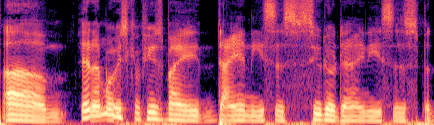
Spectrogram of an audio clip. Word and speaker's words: Dionysus: And I'm always confused by Dionysus, pseudo-Dionysus, but that's Dionysius, not Dionysus. Dionysus. He's the Greek god, isn't he? Dionysus is the Greek god. Dionysius. You're missing a syllable there.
